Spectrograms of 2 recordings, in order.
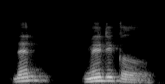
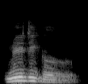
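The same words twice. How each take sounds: First: Medical with me stressed, then falling. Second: Medical said again, me stressed. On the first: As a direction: punch the first syllable of medical. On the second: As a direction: hit me in medical, fall after it. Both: Shown as a demonstration. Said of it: "You are giving a stress on the me".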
